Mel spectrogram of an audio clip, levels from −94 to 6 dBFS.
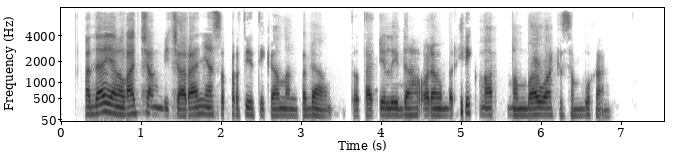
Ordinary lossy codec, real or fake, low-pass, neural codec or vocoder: AAC, 32 kbps; fake; 7.2 kHz; codec, 16 kHz, 2 kbps, X-Codec, HuBERT features, trained on balanced general audio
